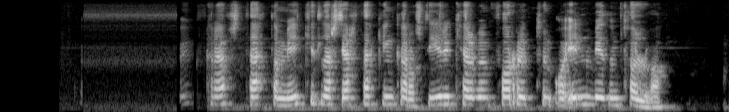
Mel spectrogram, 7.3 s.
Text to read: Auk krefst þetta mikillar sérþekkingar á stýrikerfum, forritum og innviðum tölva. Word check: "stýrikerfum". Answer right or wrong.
right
